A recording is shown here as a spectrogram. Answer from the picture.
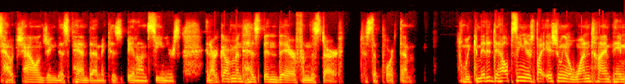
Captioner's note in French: voix de l'interprète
